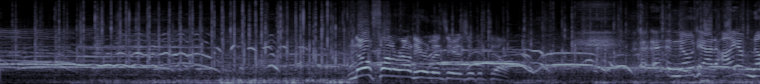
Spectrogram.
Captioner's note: cheering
